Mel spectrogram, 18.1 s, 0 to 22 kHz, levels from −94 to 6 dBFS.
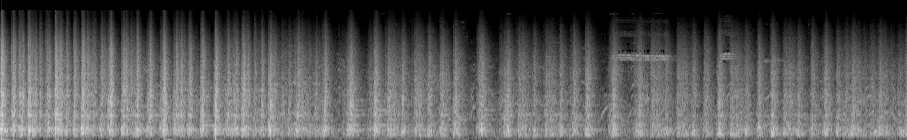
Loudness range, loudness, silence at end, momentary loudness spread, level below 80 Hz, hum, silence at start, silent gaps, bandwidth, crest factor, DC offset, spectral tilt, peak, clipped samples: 8 LU; -21 LUFS; 0 s; 11 LU; -46 dBFS; none; 0 s; none; 14 kHz; 20 dB; under 0.1%; -5 dB/octave; 0 dBFS; under 0.1%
